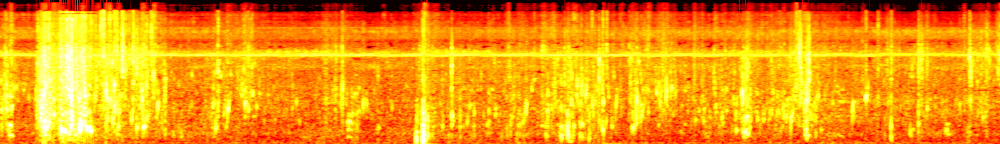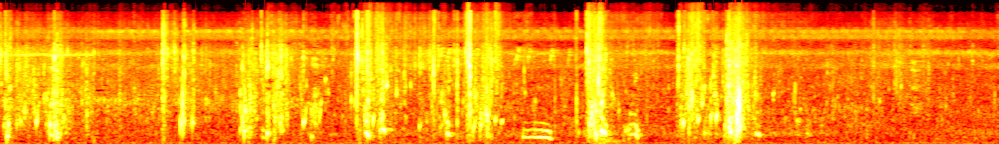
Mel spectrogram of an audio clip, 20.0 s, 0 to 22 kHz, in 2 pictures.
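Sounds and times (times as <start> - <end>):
water splashing and sloshing: 0.0 - 15.2, 15.8 - 19.6.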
